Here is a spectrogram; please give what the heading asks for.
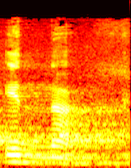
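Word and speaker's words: إنّ: Jadi bacanya bukan wa anna tapi dengan baca kasroh hamzahnya. Bikasrati hamzati anna. Jadi bukan dibaca anna tapi inna.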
